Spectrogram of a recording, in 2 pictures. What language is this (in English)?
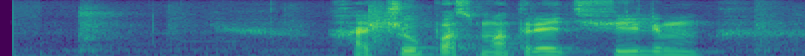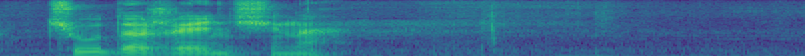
Russian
